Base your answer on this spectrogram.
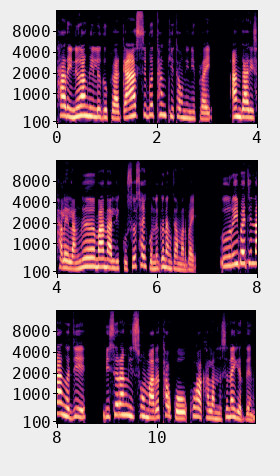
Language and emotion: Bodo, angry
